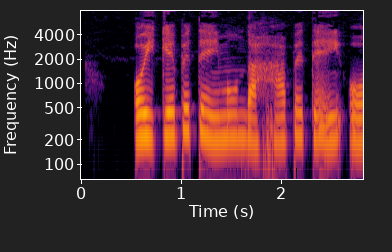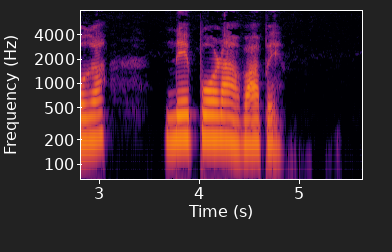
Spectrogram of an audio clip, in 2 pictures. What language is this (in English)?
Guarani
